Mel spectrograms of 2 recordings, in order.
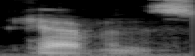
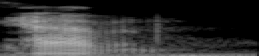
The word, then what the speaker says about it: Cavan: couple of things that Kevin's doing with this book by the way his name is spelled c-a-v-a-n it's not Kevin like k-e-v-i-n's cabin and um he chooses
